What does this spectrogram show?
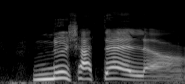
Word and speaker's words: Neuchâtel: How would you pronounce that one? Neuchâtel, Neuchâtel.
